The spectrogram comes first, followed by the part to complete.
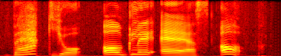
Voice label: cuss, female, profanity; kingpin loc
